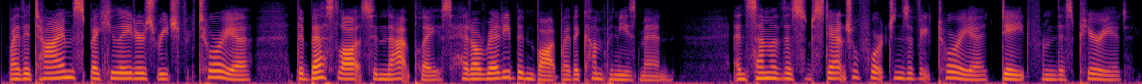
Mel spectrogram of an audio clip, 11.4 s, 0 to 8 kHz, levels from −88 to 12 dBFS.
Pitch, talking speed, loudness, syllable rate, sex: 180 Hz, 170 wpm, -20 LUFS, 5.0 syllables/s, female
